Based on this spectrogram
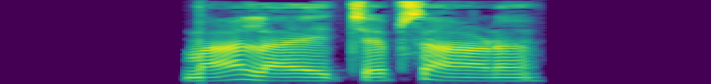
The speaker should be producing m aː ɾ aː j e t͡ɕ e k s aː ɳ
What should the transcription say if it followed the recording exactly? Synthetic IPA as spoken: m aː l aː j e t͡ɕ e p s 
